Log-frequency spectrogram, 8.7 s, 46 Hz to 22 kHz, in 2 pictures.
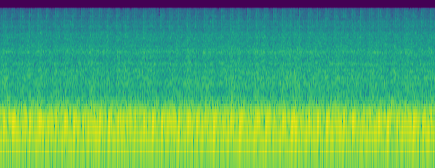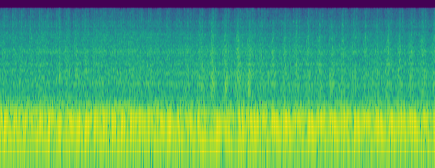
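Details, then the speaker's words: Kawasaki KZ750 four-cylinder after a vacuum leak fix with new intake boots, mixture being set on cylinders three and four before carb sync: uneven idle pulse that steadies and smooths as it is tuned. Idle is improving. "already we can hear a change a nice change starting to happen already and that's even before we do a sink so hopefully you guys can hear that too"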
